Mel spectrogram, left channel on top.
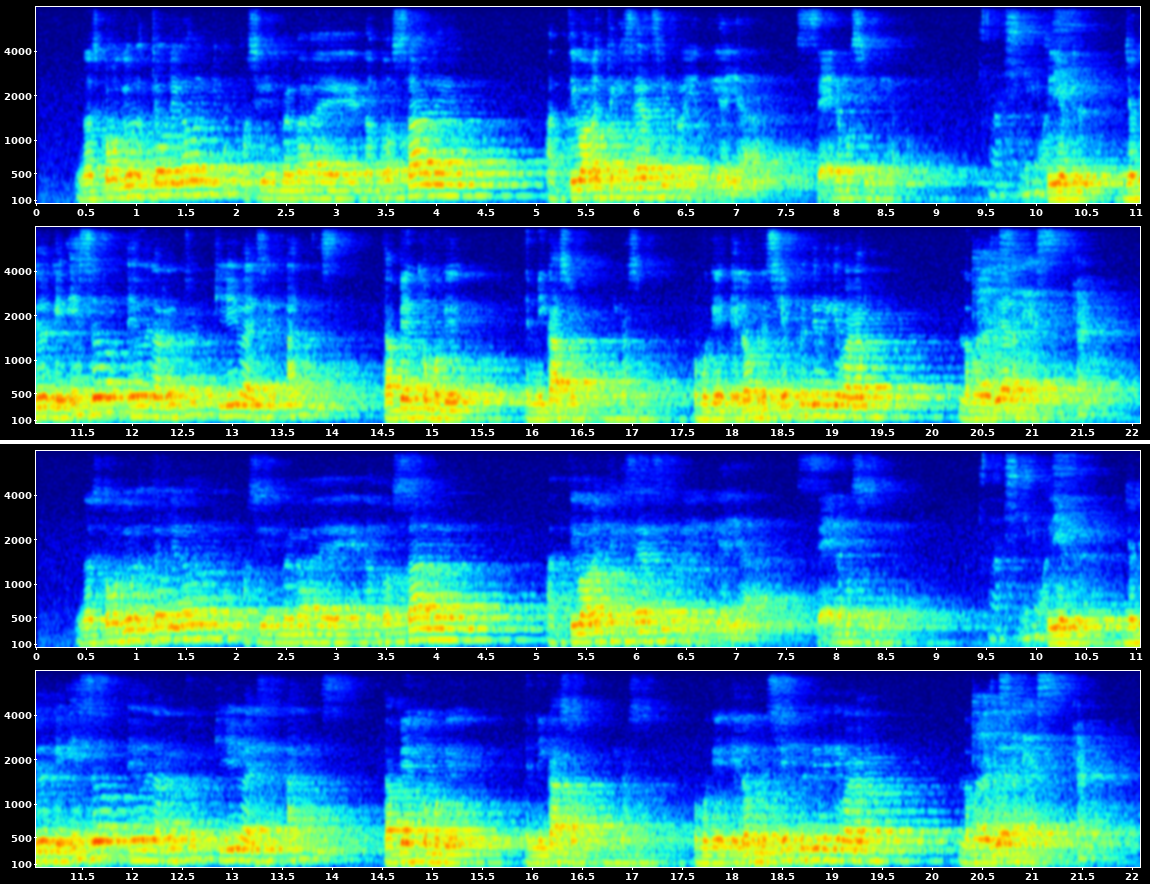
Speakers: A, on the left; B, in the centre.
A: no es como que uno esté obligado a invitar, pues si en verdad eh, los dos salen, antiguamente quizás era así, pero hoy en día ya cero posibilidad. po.
B: Así nomás.
A: Sí, yo creo, yo creo que eso es una red flag que yo iba a decir antes, también como que En mi caso, en mi caso, como que el hombre siempre tiene que pagar la
B: Todas
A: mayoría
B: las salidas,
A: de las veces.
B: claro.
